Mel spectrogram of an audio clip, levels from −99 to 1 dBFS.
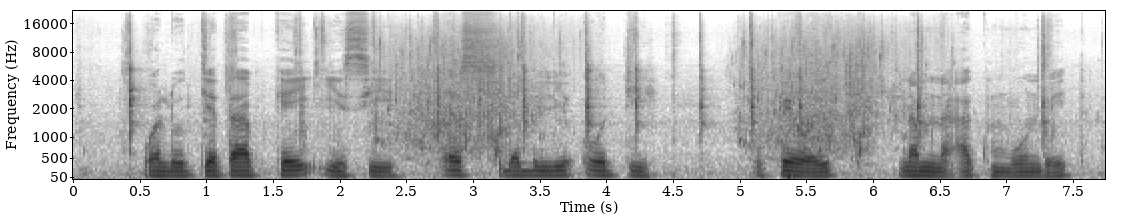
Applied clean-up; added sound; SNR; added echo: none; Bathtub (filling or washing) + Domestic sounds, home sounds; 14 dB; none.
